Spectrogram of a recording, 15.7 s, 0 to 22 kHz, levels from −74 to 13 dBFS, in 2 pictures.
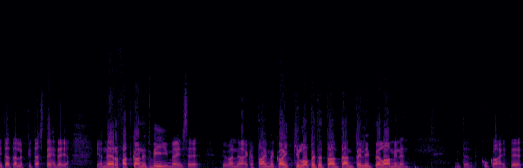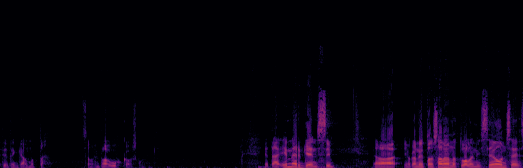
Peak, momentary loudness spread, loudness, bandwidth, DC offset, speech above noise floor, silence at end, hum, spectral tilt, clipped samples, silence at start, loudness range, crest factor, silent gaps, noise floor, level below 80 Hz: -18 dBFS; 19 LU; -33 LUFS; 16 kHz; under 0.1%; 31 dB; 0 s; none; -4 dB/octave; under 0.1%; 0 s; 12 LU; 16 dB; none; -64 dBFS; -70 dBFS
